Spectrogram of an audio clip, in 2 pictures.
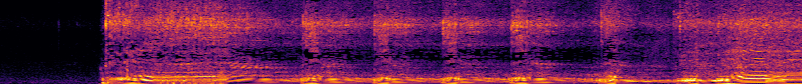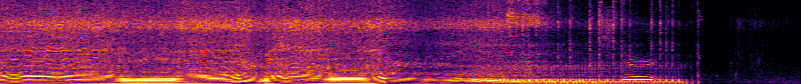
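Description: A chainsaw engine starts and revs up and down loudly.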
